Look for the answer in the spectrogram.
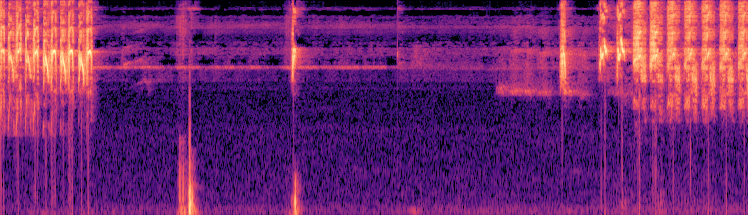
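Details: Crimson Sunbird (sogon), a lively singer used as a lure to stir up silent caged birds: a second of rapid, very high buzzy trill notes, a pause with two dull knocks, then the fast high trill returns, over a thin steady whine.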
